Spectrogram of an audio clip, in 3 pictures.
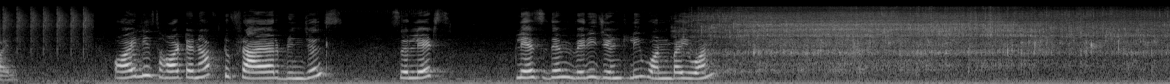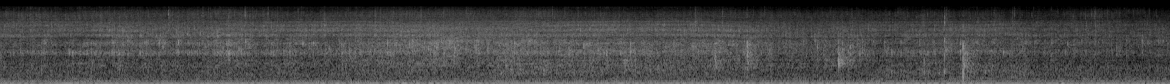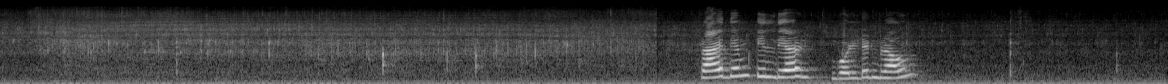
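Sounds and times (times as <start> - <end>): food deep-frying in hot oil: 6.9 - 35.0
oil popping and crackling: 23.8 - 30.0.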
